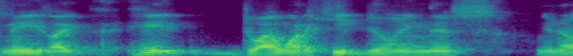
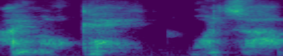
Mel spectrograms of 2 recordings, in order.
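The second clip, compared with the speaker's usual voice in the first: hushed whisper, very quiet, barely above breath. Out in the woods with a hunter, he answers his boss's call: whispering. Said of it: "I'm whispering to him".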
